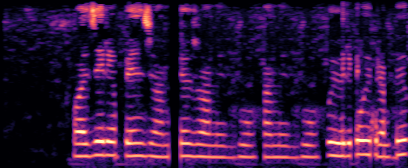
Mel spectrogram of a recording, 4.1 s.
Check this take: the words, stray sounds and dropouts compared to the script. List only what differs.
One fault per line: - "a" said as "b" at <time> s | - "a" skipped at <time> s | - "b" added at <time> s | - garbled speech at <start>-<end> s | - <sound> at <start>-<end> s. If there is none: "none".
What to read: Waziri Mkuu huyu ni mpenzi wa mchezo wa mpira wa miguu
- "Mkuu huyu ni" skipped at 1.1 s
- dropout at 1.7-1.8 s
- "mpira" said as "miguu" at 2.1 s
- garbled speech at 3.3-4.1 s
